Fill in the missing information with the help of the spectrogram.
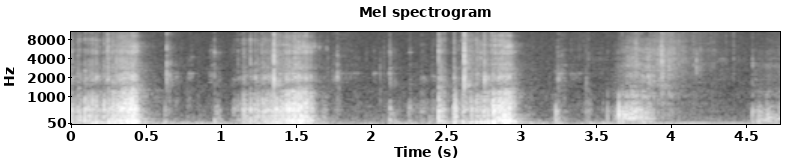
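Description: A thin metal knife carves fine curled shavings from the cut face of a solid green bar of soap held in hand. Four drawn-out scraping strokes rise and fade, each a soft, grainy shaving sound with a bright hiss over a muffled low body, separated by quieter gaps of faint scratching.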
